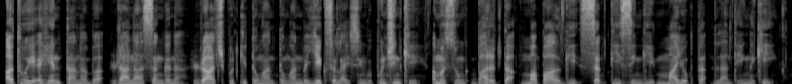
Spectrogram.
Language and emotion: Manipuri, neutral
